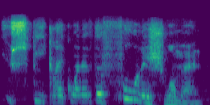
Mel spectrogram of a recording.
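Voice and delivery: slow, scornful rebuke as Job; full-blown argument. Retold or imitated. Preacher voicing Job rebuking his wife, slow scornful argument. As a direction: put her down with slow contempt. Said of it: "it was a full-blown argument".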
